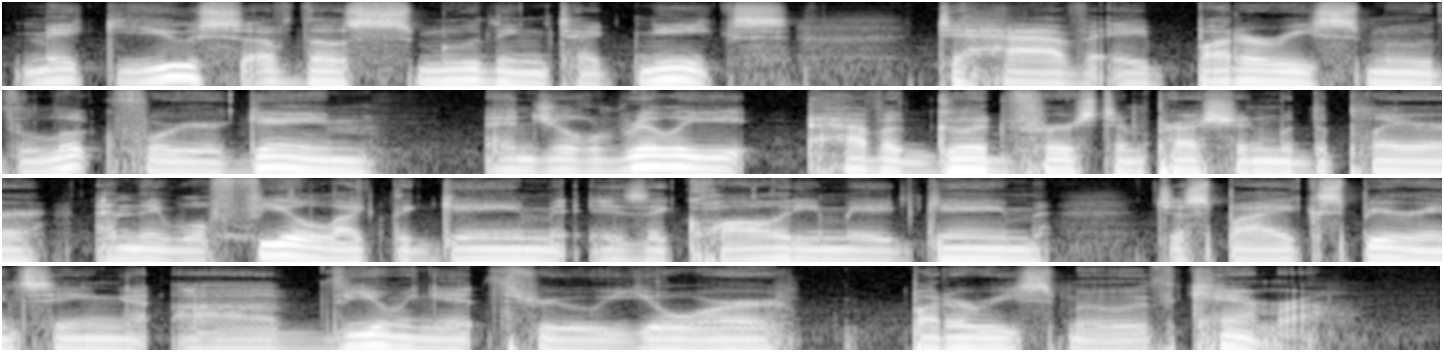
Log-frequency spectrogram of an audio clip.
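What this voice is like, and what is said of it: Hoarse, strained voice. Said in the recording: “You might be able to tell I'm losing my voice”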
